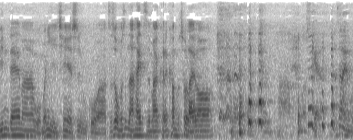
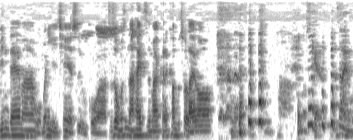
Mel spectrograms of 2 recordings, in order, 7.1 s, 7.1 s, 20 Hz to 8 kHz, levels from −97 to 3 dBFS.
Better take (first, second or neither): first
